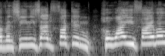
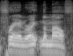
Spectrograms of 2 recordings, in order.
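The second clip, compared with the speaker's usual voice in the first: ordinary talk, nothing marked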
